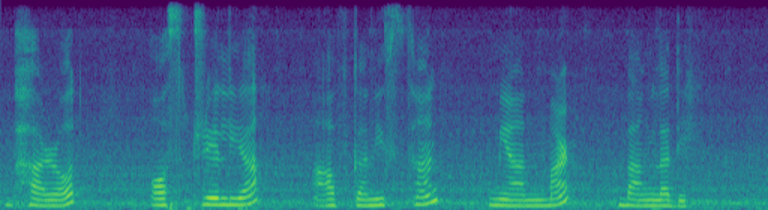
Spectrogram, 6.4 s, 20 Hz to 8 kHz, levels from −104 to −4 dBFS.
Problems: constant background noise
